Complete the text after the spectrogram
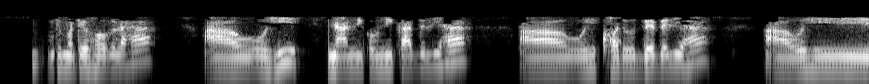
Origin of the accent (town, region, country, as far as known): Bihar, India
